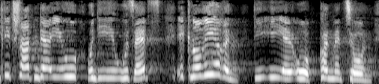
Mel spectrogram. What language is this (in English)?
German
